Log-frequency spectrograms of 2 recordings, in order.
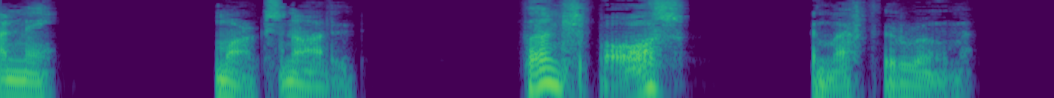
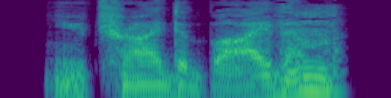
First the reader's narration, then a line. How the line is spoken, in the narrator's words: Sean growled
